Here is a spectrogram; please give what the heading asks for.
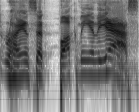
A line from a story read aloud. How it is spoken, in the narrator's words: King roared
